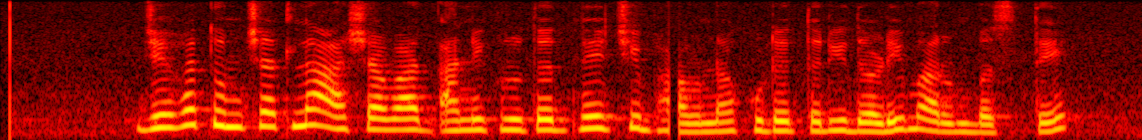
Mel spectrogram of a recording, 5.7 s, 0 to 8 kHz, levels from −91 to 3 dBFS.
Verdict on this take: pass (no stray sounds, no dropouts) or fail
fail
